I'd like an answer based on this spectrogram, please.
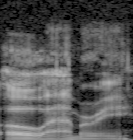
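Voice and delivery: deep, low put-on voice. Taking a turn at the line, using a deep voice. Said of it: "I'm gonna use my deep voice".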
